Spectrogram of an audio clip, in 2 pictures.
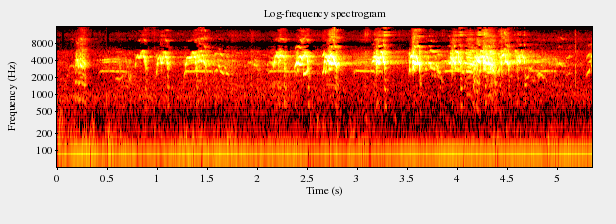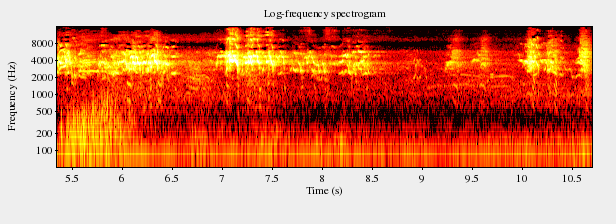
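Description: A flock of galahs calling from a tree: many short, high calls overlapping in dense bursts, with brief lulls.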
